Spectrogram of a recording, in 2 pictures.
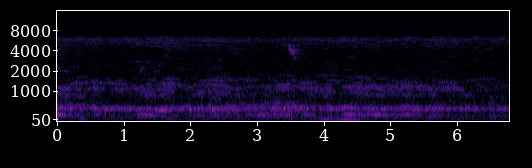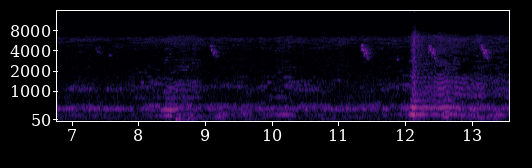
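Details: Honey bees humming inside the hive: an even, multi-toned drone runs throughout, broken by a few short clicks and a sharp knock near the end.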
